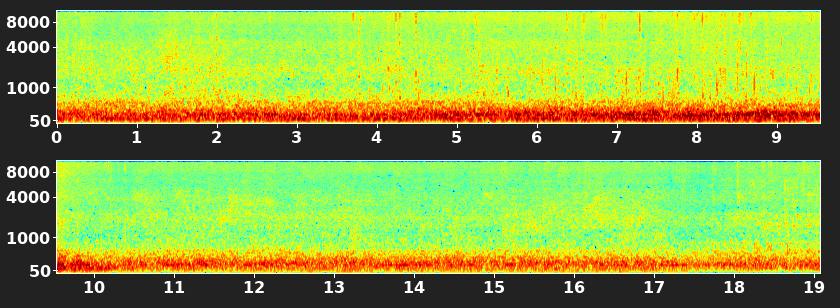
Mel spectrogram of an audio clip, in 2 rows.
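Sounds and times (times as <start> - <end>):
water splashing: 0.0 - 10.7
jet bath bubbling water: 0.0 - 19.0.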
